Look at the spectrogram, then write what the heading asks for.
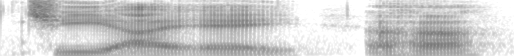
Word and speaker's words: Gia: I was like, my name is Gia, G-I-A. Or Americans pronounce it Gia, the Russian way.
